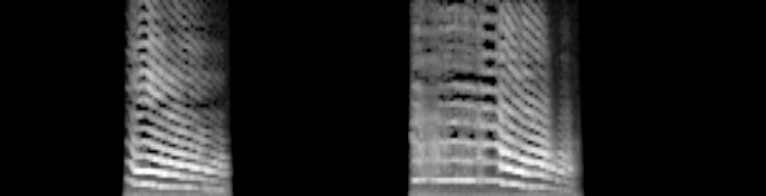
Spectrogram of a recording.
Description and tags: Kea (New Zealand parrot)
Another mournful cry from a New Zealand bird.
kea, zealand, birdsong, birdcall, parrot, native, new, bird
